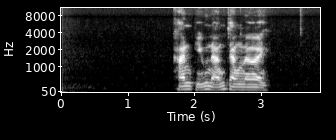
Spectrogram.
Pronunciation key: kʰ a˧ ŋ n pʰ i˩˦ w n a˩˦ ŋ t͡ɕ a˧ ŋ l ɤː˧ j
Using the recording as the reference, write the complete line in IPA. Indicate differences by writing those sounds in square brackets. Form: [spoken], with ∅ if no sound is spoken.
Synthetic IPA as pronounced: kʰ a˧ [∅] n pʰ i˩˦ w n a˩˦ ŋ t͡ɕ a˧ ŋ l ɤː˧ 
